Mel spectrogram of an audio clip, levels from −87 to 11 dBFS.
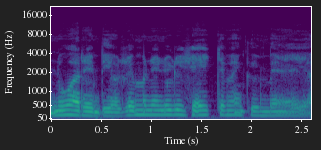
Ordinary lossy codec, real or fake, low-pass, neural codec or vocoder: none; real; 19.8 kHz; none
